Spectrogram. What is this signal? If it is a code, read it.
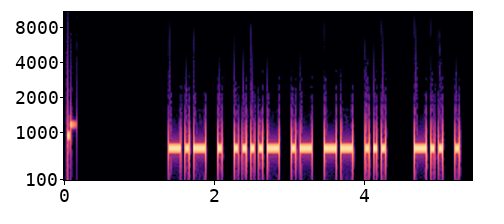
Morse code, heard as a keyed tone, about 22 wpm, 700 Hz. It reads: KE4AMS DE
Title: USA Callsign DE Callsign 22wpm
